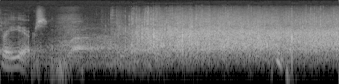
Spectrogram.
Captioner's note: audience applause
